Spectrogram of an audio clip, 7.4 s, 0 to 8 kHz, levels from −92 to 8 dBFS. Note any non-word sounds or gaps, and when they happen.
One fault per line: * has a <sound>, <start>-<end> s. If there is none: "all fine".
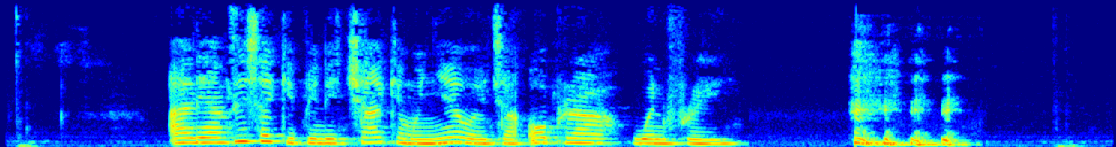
* has a laugh, 5.7-6.6 s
